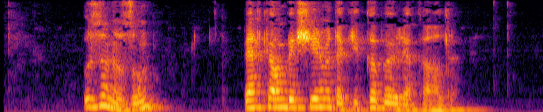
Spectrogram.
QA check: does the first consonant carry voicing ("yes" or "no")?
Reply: yes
